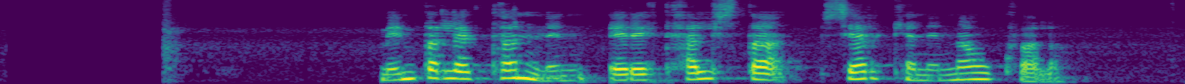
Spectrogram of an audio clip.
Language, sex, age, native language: Icelandic, female, 40-49, Icelandic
